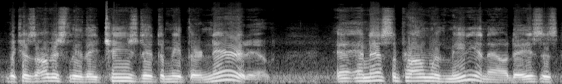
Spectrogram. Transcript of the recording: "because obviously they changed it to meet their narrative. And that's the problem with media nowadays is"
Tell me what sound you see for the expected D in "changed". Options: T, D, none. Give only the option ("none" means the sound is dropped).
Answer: D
